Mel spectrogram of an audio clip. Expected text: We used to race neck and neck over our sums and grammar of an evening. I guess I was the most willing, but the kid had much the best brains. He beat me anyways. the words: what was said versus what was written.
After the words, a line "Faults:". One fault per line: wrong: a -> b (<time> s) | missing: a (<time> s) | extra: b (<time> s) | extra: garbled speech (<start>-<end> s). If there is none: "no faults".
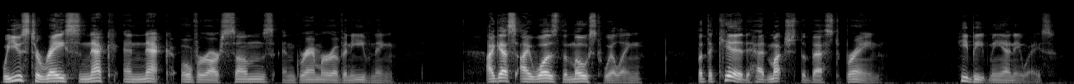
We used to race neck and neck over our sums and grammar of an evening. I guess I was the most willing, but the kid had much the best brain. He beat me anyways.
Faults:
wrong: brains -> brain (8.4 s)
